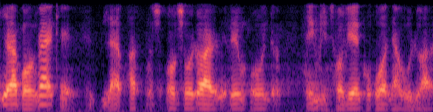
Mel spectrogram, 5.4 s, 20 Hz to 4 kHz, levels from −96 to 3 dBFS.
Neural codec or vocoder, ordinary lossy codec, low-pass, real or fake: codec, 16 kHz, 1 kbps, FunCodec, trained on Chinese and English, 50 frames a second; none; 3.6 kHz; fake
